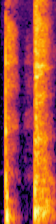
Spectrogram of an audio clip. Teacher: You're using both of your lips, so bilabial, and it's a plosive because it makes a p, like an explosion. · Term: bilabial plosive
